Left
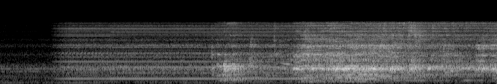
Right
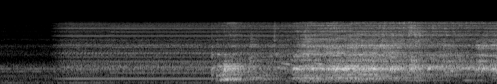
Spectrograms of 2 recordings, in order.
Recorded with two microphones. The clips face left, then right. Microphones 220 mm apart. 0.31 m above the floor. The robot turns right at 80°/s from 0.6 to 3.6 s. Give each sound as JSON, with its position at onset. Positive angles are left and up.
{"t": 2.1, "sound": "a toilet flushing", "azimuth_deg": -115, "distance_m": 1.8}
